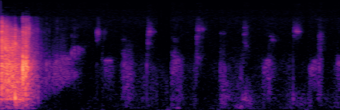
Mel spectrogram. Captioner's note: clapping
